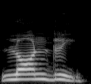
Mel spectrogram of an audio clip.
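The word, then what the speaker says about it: laundry: तो यहाँ पर ये बड़ी स्पेलिंग के साथ में वाई लास्ट में आया है तो इसको ई के रूप में प्रोनाउंस किया गया है। किसके रूप में, ई के रूप में। देखिए ल ऑन, ठीक है, ल ऑन ड्री, लॉन्ड्री, तो इस तरीके से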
